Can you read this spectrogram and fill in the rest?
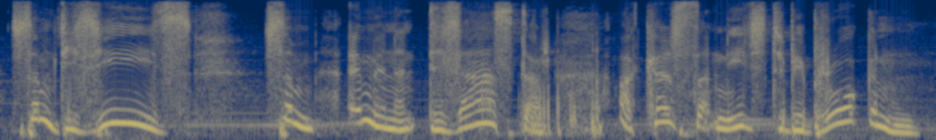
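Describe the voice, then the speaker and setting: A man reading a visual novel aloud as a gamer, expressive and theatrical, with drawn-out phrasing. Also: on the high side. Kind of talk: expressive read-aloud of game text.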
